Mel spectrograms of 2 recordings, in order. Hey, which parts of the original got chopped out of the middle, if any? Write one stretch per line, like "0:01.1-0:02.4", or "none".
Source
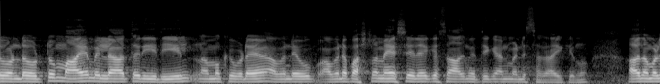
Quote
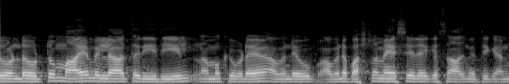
none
